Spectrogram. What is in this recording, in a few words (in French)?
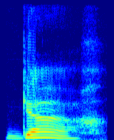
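"gare", French; ɡ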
